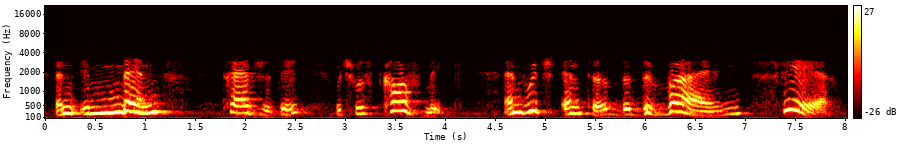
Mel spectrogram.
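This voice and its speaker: Emphatic high-voiced man on tinny radio. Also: husky. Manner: emphatic, halting, repeats phrases for weight. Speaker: interviewed guest. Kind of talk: impassioned explanatory discussion. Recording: narrow, tinny old radio recording.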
